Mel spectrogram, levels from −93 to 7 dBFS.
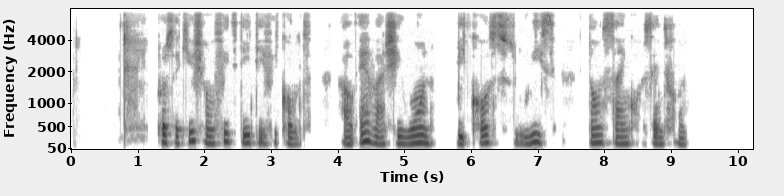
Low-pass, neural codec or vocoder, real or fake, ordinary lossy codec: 7.2 kHz; none; real; none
